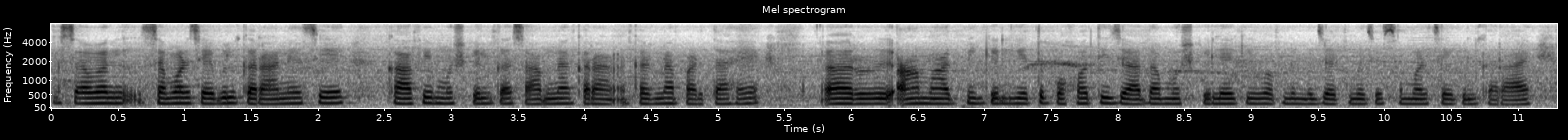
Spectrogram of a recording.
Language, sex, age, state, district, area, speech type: Urdu, female, 18-30, Uttar Pradesh, Gautam Buddha Nagar, rural, spontaneous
